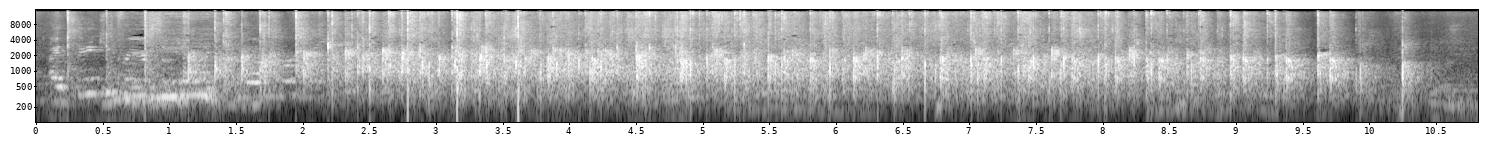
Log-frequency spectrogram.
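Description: A room of people applauds loudly.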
